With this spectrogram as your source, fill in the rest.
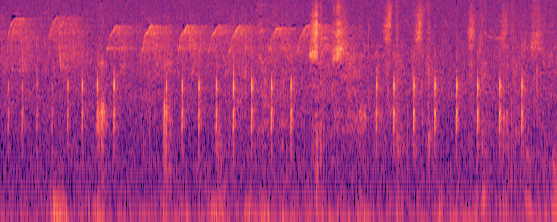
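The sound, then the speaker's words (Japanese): A Japanese pygmy woodpecker (kogera), a small striped woodpecker, taps on wood in a quick, steady series of light knocks, while other birds sing and chirp in the background. “こっちでコンコンコンコンって落としてる。”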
